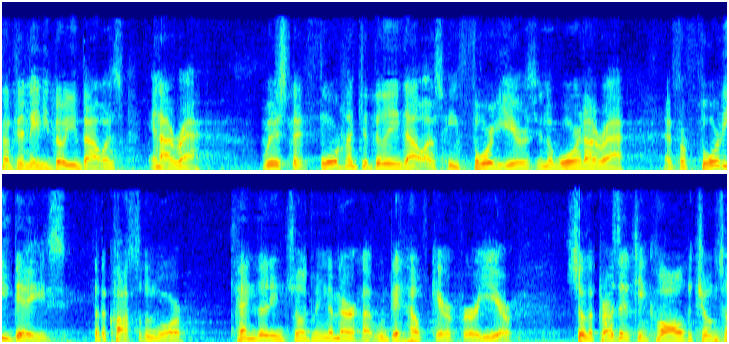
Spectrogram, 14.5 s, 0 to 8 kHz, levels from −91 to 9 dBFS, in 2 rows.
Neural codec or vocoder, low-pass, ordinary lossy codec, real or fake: codec, 24 kHz, 0.9 kbps, WavTokenizer, medium music audio release; 7.2 kHz; AAC, 32 kbps; fake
